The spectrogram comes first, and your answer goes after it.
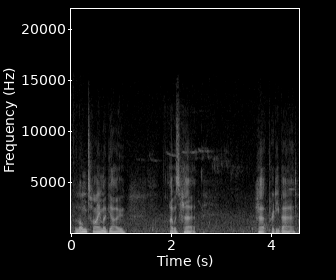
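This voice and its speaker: Bright male voice, man acting earnest awkward war-scarred traveller, hesitant, audio drama, faint outdoor ambience behind. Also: medium pitch, lively intonation, measured pace, slight background noise. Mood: haunted. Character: gentle, awkward, war-scarred male wanderer with strange powers.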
